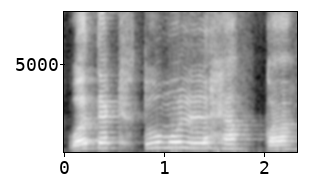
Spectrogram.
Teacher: മീമിൻ്റെ കൂടെയുള്ള വാവ് മദ്ദിനെ നമ്മൾ കൂട്ടി ഒതുമ്പോൾ കട്ട് ചെയ്തിട്ട് ഉച്ചരിക്കുക. മദ്ദിന് ശേഷം ഹംസത്തുൽ വസ്ൽ വന്നു, അപ്പോൾ മദ്ദിനെ കട്ട് ചെയ്യുക കേട്ടോ.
